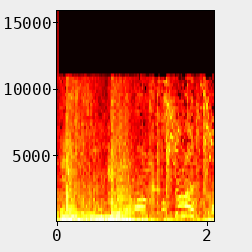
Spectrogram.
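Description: An axe swings through the air with a whoosh.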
